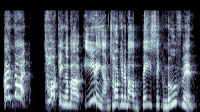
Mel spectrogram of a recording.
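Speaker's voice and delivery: high, insistent correction; real exasperation. Real, not acted. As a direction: argue back in exasperated high pitch. Exasperated reply to friend's teasing.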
